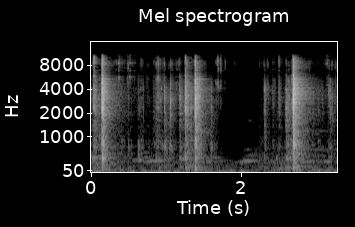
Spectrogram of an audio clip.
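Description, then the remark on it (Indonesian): A key works in a door lock: three sharp, bright metallic clicks a second or so apart, with faint rattling and scraping in between, and no voices. “Beberapa saat kemudian, terdengar suara kunci bergerak.”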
